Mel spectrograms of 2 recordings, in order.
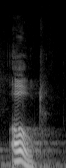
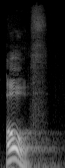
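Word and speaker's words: oath (אות): The Hebrew word translated mark in this verse, in verse 15, is oat, or it's pronounced oath. Oat or oath.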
